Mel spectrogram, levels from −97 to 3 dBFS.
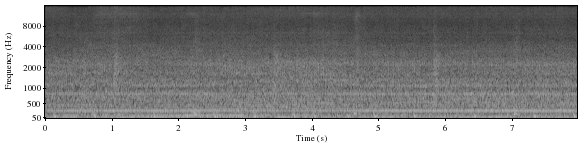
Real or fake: fake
